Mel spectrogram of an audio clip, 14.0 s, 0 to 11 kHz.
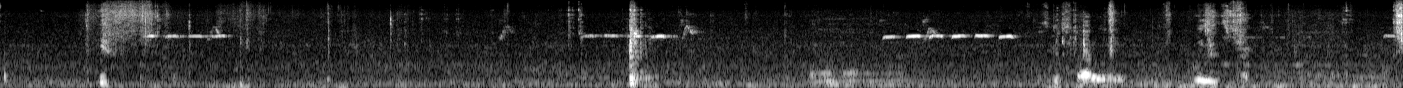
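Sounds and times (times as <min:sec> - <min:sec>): small clicks and rustles: 0:00.8 - 0:06.0.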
